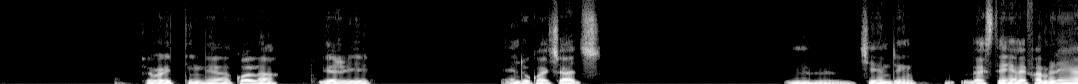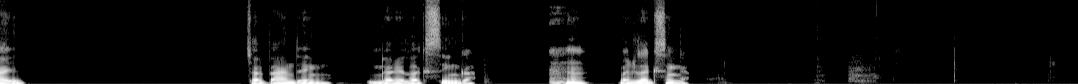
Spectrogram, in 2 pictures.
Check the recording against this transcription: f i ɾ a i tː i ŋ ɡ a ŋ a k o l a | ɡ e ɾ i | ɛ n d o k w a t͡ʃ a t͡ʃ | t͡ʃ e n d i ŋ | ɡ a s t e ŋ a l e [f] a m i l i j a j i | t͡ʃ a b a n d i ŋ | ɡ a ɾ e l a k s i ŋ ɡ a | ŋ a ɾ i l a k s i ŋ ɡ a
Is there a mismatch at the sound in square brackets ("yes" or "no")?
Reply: no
